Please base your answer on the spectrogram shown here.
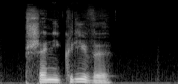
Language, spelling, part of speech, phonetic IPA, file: Polish, przenikliwy, adjective, [ˌpʃɛ̃ɲikˈlʲivɨ], Pl-przenikliwy.ogg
